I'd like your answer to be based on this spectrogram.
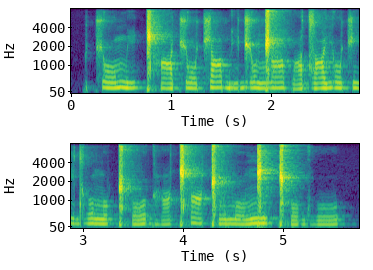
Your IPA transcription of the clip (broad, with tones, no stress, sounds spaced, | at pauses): t͡ʃ o˨˩˦ m i˩˥ ǁʰ ɑ˨ t͡ʃ o˨˩˦ t͡ʃ ɑ˦˥ b i˩˥ d͡ʒ o˥˨ ŋ͡ǁ ɑ˦˥ b ɑ˩˥ d͡z ɑ˦˥ j o˥˨ t͡ʃ i˥˨ dʱ o˥˨ ŋ o˨ ǁʰ o˩˥ ɡʱ ɑ˩˥ ǁʰ ɑ˥˨ ǁ u˨ m o˨˩˦ ŋ͡ǁ i˦˥ ǁʰ o˩˥ ɡʱ u˨˩˦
